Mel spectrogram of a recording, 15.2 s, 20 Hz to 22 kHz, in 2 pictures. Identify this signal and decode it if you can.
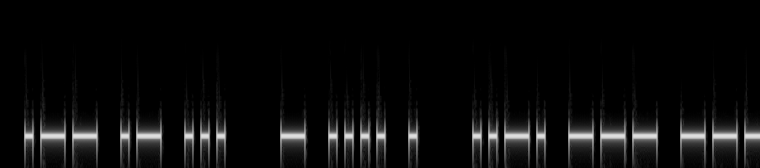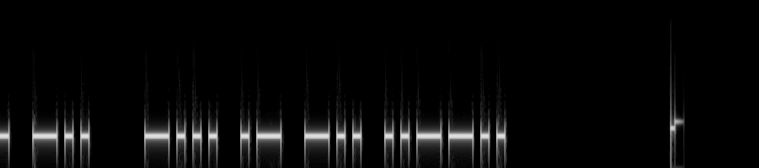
Morse code, heard as a keyed tone, about 15 wpm, 700 Hz. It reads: WAS THE FOOD BAD?
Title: Sentences from Top 1000 Words - Review Part 1 - 15wpm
